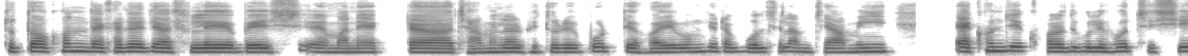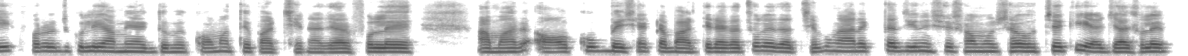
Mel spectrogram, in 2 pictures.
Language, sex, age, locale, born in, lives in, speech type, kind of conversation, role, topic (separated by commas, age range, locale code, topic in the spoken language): Bengali, male, 18-19, bn-BD, Bangladesh, Bangladesh, conversation, advice, user, মাসশেষে টাকা না টেকে বেতন শেষ হওয়ার আগেই খরচ বেড়ে গেলে আপনি আপনার পরিস্থিতি কীভাবে বর্ণনা করবেন?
